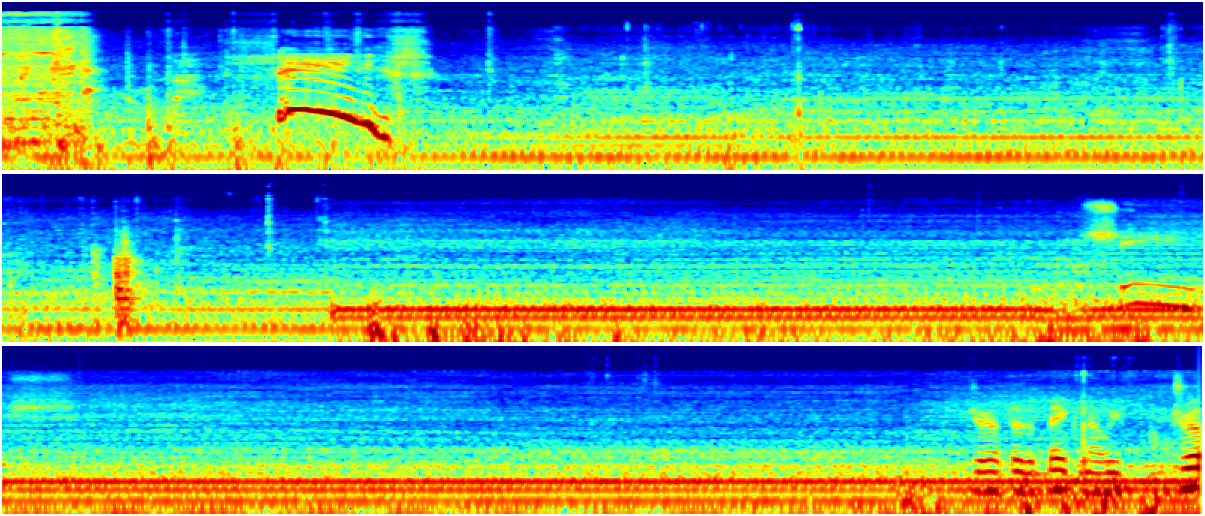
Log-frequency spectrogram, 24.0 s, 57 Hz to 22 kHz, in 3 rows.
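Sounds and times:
motor humming: 0.0s - 24.0s.

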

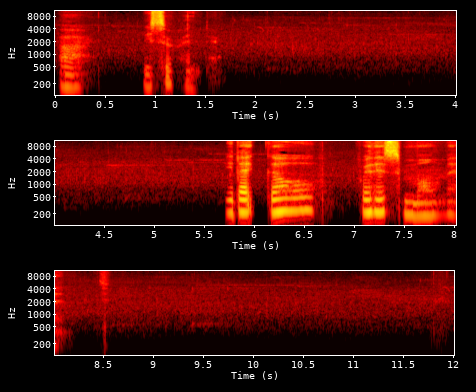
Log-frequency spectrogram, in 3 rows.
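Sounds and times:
faint rush of running water: 0.0s - 12.0s.

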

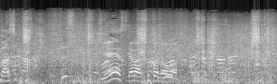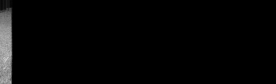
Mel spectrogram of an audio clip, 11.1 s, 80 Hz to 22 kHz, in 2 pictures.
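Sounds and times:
outdoor background noise: 0.0s - 5.8s
people talking: 0.0s - 5.8s.

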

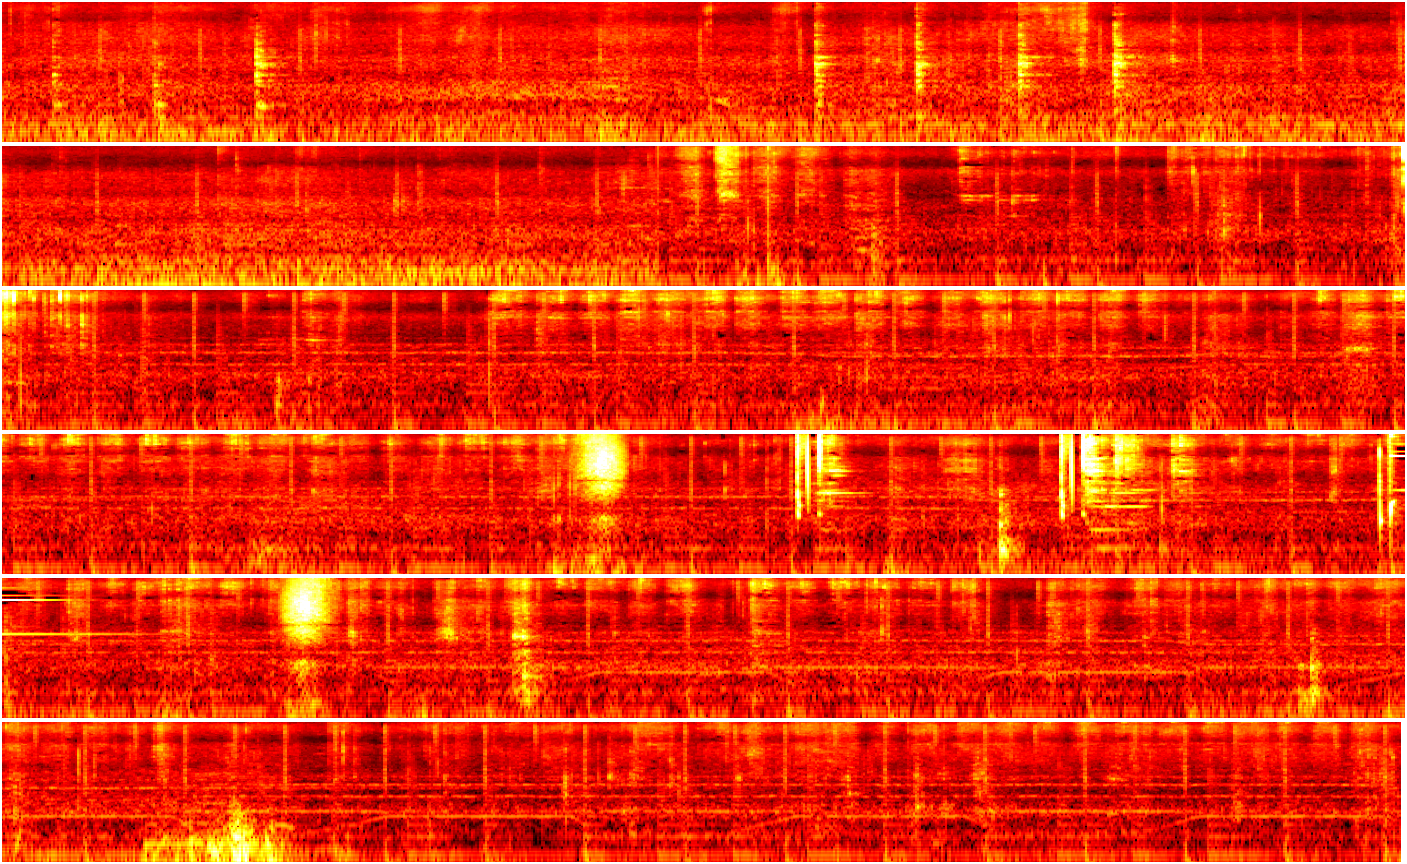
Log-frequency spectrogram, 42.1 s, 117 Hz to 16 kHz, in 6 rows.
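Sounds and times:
background music with beat: 0.0s - 42.0s
sharp clinks: 27.9s - 28.8s.

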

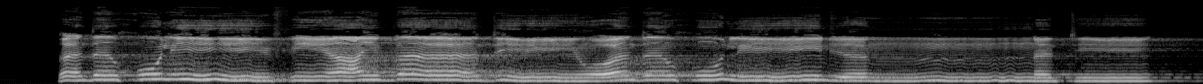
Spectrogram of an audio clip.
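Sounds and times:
man chanting melodically: 0.6s - 12.0s.

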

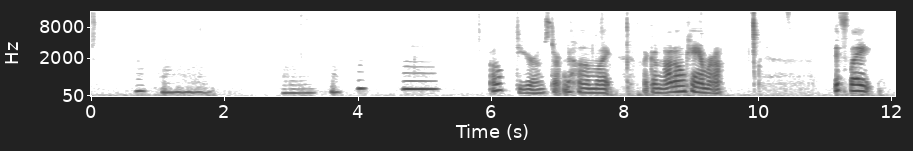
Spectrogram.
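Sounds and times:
woman humming: 0.6s - 1.9s, 2.8s - 5.3s.

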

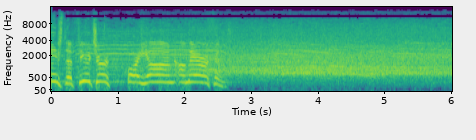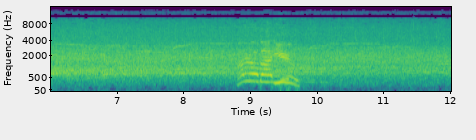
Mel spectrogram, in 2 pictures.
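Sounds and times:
man speaking: 0.0s - 2.7s, 8.8s - 9.8s
crowd applauding: 2.2s - 12.0s.

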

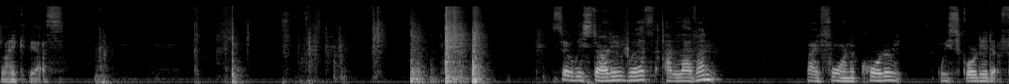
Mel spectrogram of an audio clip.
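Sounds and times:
paper rustling: 1.9s - 3.6s, 5.8s - 6.7s.

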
